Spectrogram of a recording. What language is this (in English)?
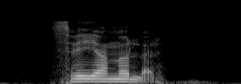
Swedish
